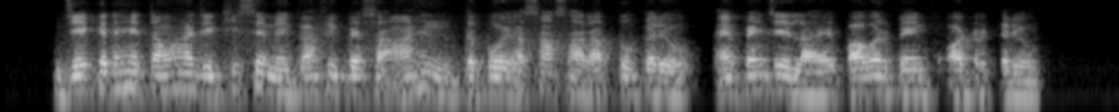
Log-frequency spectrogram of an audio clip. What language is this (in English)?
Sindhi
